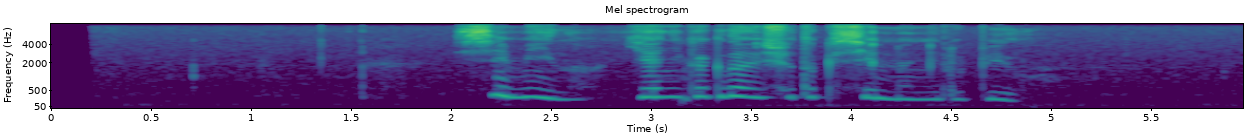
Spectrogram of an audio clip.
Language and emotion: Russian, sad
